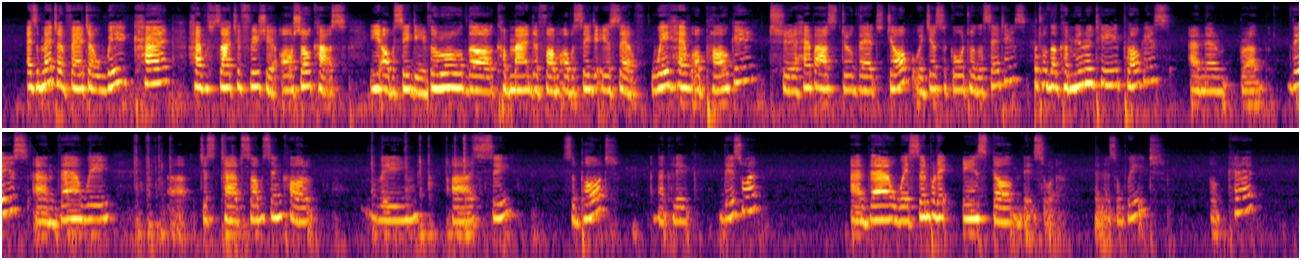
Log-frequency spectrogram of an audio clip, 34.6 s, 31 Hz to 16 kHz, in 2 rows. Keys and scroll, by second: 18.7-20.6 typing, 22.1-24.0 typing, 25.1-25.8 typing.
